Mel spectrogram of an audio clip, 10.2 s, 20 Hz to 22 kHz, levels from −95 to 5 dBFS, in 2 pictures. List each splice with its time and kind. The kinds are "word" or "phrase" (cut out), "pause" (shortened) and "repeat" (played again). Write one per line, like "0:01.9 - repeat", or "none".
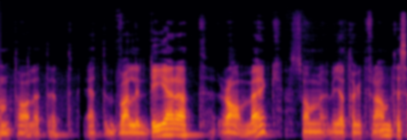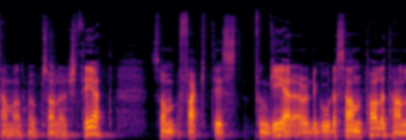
0:01.0 - pause
0:08.1 - word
